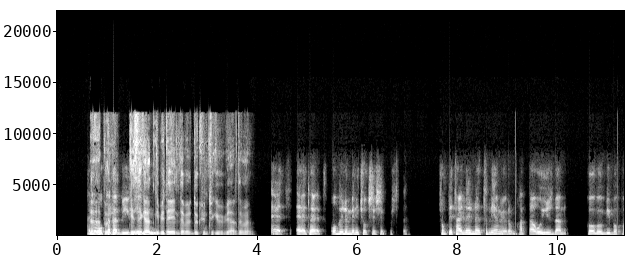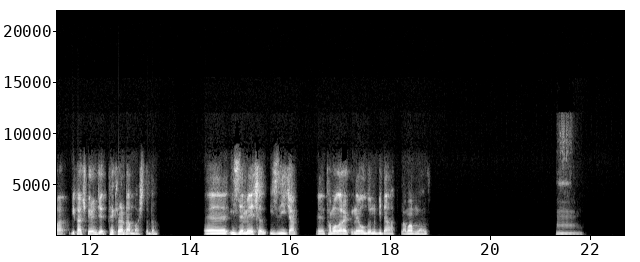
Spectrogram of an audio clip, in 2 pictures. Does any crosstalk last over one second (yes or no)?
yes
